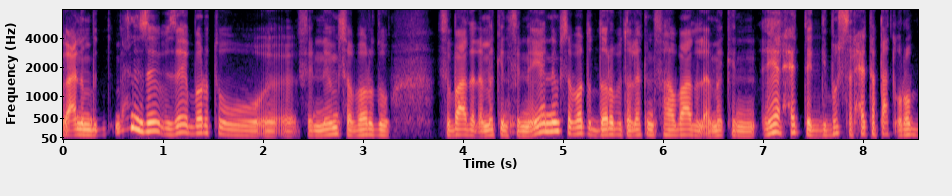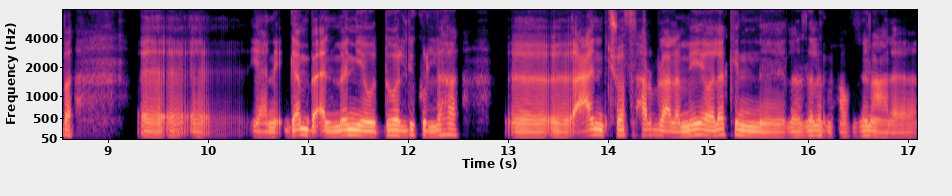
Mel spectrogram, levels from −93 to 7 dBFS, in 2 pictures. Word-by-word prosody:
يعني 125 - +3
بد 115 +2 -7
يعني 265 -2 +2
زي 200 0 +5
زي 165 +7 +1
برضه 160 -1 -2 0.4
آآ، 100 -1 -4
آآ، - - -14
في - - -9
النِمسا 115 +4 0
برضه 115 0 0 0.5
في - - -6
بعض 120 -1 +2
الأماكن 110 +2 0
في - - -10
الن 100 0 +2
هي 165 - +3
النِمسا 200 -1 +4
برضه 140 -2 0
اتضربت 120 +2 +1
ولكن 120 0 -1
فيها 115 +1 -2
بعض 120 0 +1
الأماكن 100 -2 -2
هي 150 +8 +4
الحتّة 170 0 0
ج 110 +1 -6
بُصّ 145 +7 -3
الحتّة 140 - -2
بتاعة 130 - -4
أوروبا 120 -1 -1 0.7
آآ، 95 -1 0
آآ، - - -4
آآ، - - -13 0.3
يعني 95 0 -2
جنب 120 +1 +3
ألمانيا 110 +3 +4
والدوَل 105 +2 +3
دي 120 - -1
كلّها 115 +4 -2 0.5
آآ، 95 0 0
آآ، - - +3
عانت 120 -1 +2
شوية 115 - +2
في - - -9
الحرب 120 -1 -3
العالمية 105 +4 +3
ولكن 110 -2 +2 0.3
لا 95 -1 -1
زالت 110 +1 -1
محافظين 95 +3 -4
على 90 -2 -4
115 Hz, 185 wpm, -16 LUFS, 100-125 Hz, 0.7 s, زي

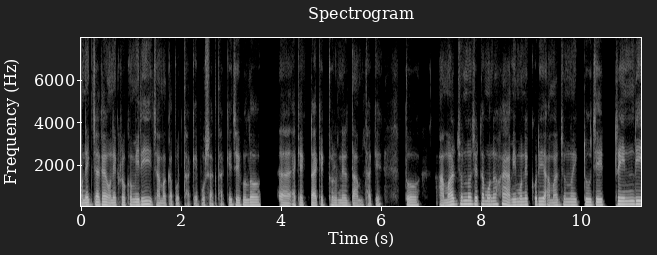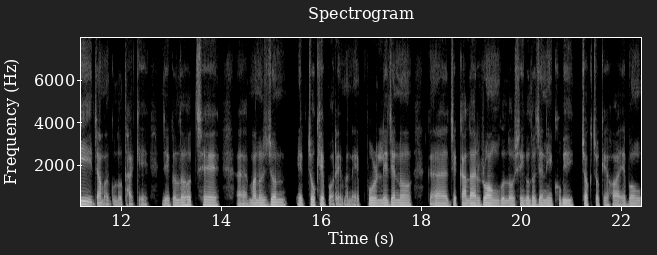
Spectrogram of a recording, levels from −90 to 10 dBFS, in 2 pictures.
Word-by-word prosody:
অনেক 120 +2 +4
জায়গায় 130 0 +5
অনেক 115 +1 +2
রকমেরই 130 +5 +3 0.2
জামাকাপড় 105 -2 -3
থাকে, - - -8
পোশাক - - -3
থাকে, 125 - -6
যেগুলো 120 +1 +2 0.5
অ্যা 105 +1 +3 0.2
একেকটা 115 +1 -2
একেক 115 0 -4
ধরনের 115 -1 +1
দাম 105 +1 -1 0.2
থাকে। - - -4 0.5
তো - - +1 0.7
আমার 125 +7 +5
জন্য 165 0 +3
যেটা 155 0 +3
মনে 150 +1 +3
হয় 160 0 +2
আমি 125 +2 +2
মনে 140 +1 +3
করি 145 0 +2 0.2
আমার 115 +1 -1
জন্য 135 -1 0
একটু 135 - -2 0.2
যে 130 - +6 0.3
ট্রেন্ডি 155 +1 +5 0.3
জামাগুলো 110 -1 -3 0.2
থাকে, - - -8 0.4
যেগুলো 115 +1 -1
হচ্ছে 125 +1 -3 0.6
অ্যা - - -3 0.2
মানুষজন 120 +2 +2 0.4
এর 115 - -2
চোখে 125 -2 +4
পড়ে। - - -5
মানে - - -8 0.3
পড়লে 115 0 +2
যেন 115 0 +2 0.7
এ্যা 110 - +1 0.3
যে 115 - -1
কালার, 110 0 +3 0.2
রংগুলো, 110 -2 +3
সেগুলো 110 0 -1
জানি 110 0 +1
খুবই 115 -1 +1 0.3
চকচকে 110 -2 -3
হয় 110 -2 -1
এবং 110 -1 -2
115 Hz, 135 wpm, -24 LUFS, 110-130 Hz, 0.7 s, যে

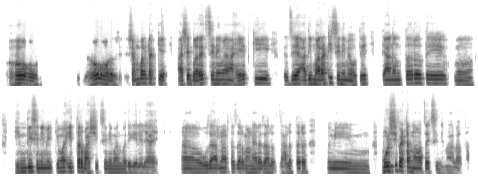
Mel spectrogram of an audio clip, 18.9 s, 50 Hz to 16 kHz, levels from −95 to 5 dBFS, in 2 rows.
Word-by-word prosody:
हो, 110 - -11 0.3
हो. 120 -4 -1 1.0
हो, - - +5 0.3
हो. 105 - -4 0.3
100% 150 +2 +1 0.3
असे 115 +5 +3
बरेच 135 +5 +5
सिनेमे 130 -2 -1
आहेत 125 +2 0
की 150 -1 +2 0.4
जे 140 +2 +6
आधी 125 +1 +1
मराठी 135 +5 +4
सिनेमे 130 -5 -1
होते. 115 +6 -1 0.3
त्यानंतर 130 +4 +3
ते 145 - +2 0.3
अ, 115 -5 -8 0.4
हिंदी 130 +4 +2
सिनेमे 125 -2 -1
किंवा 135 +1 -1
इतर 140 +1 +2
भाषिक 115 -1 -3
सिनेमांमध्ये 110 -2 -5
गेलेले 100 -1 -6
आहेत. 90 -1 -8 0.5
अ, 115 - -7 0.3
उदाहरणार्थ 120 +2 -2
जर 125 -1 -2
म्हणायला 115 +1 -4
झालं 115 0 -4
झालं 100 +2 -8
तर 115 - 0
तुम्ही 120 0 -5 0.6
मुळशी 155 +3 +4
पॅटर्न 145 -4 +3
नावाचा 115 -1 -1
एक - - -2
सिनेमा 100 -2 -15
आला 95 -1 -12
होता. - - -17
125 Hz, 130 wpm, -25 LUFS, 115-135 Hz, 1.0 s, जे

